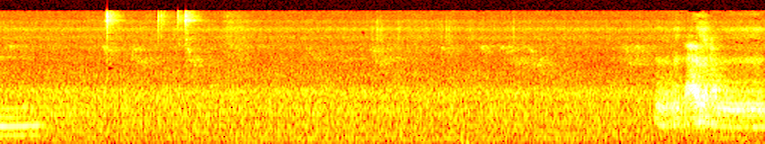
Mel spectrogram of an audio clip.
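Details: An Alexandrine parakeet speaks early in the morning, calling to an African grey parrot, in a voice-like, harmonic tone: a short word at the start and a louder phrase of about one second at the end, with faint chirps between.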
